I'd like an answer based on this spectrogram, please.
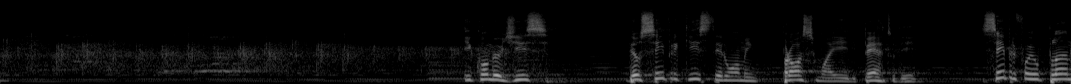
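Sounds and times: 
audience applause: 0.0 - 5.0
speech: 4.6 - 5.6, 6.3 - 10.7.

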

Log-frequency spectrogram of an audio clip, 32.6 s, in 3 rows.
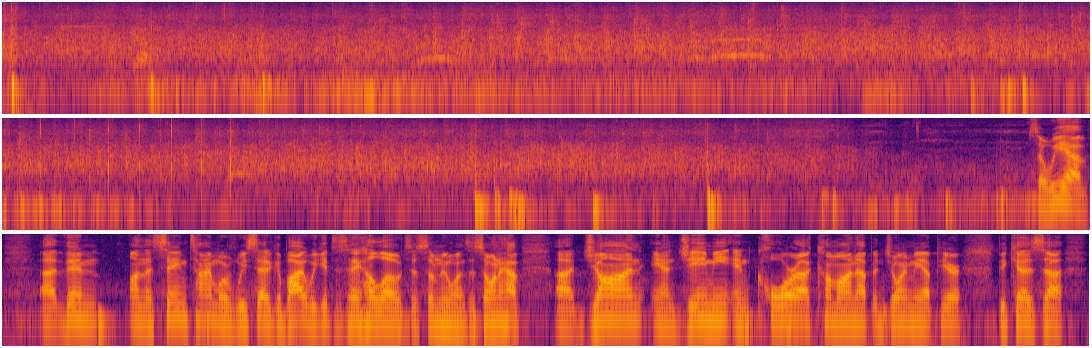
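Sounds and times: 
crowd clapping: 0.0 - 21.7
speech: 21.2 - 32.6.

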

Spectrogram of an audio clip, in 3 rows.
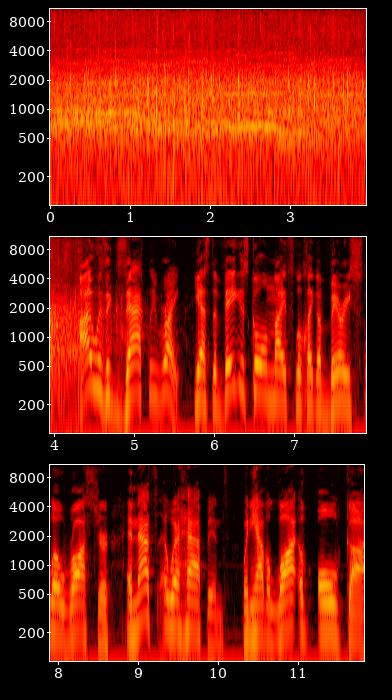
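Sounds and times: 
applause: 0.0 - 5.0
speech: 4.4 - 11.8.

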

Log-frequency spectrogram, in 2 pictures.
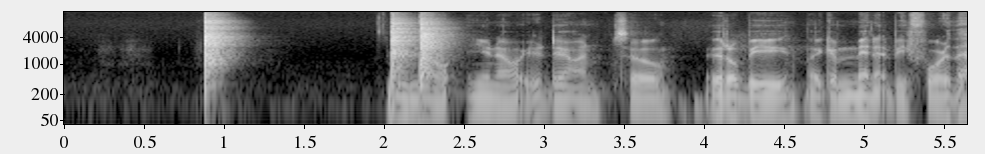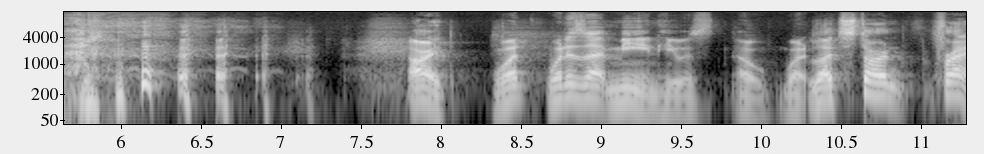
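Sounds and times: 
hand clap for audio sync: 0.9 - 1.2, 2.0 - 2.4
speech: 2.1 - 7.0, 7.6 - 11.2
laughter: 5.6 - 7.2.

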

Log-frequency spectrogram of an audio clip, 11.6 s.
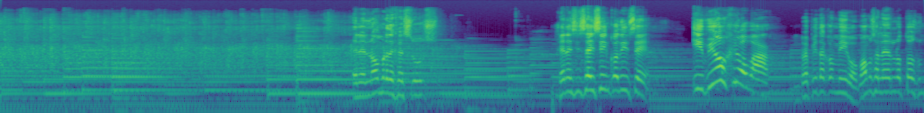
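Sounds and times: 
audience applauding: 0.0 - 5.5
speech: 4.4 - 5.6, 7.0 - 11.5.

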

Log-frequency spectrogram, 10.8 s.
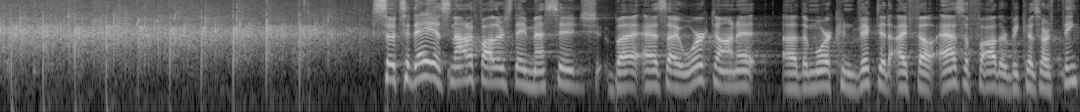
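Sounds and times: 
applause from a church congregation during a service: 0.0 - 3.8
speech: 3.8 - 10.7.

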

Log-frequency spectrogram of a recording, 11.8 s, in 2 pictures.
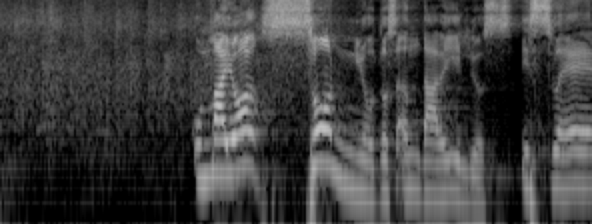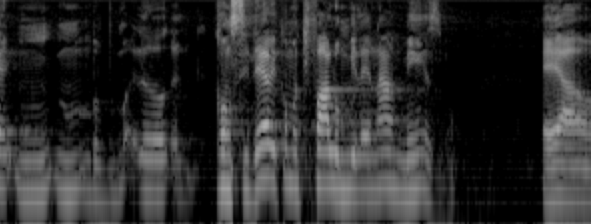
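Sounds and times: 
audience applauding: 0.0 - 2.4
speech: 2.0 - 10.4, 11.3 - 11.8.

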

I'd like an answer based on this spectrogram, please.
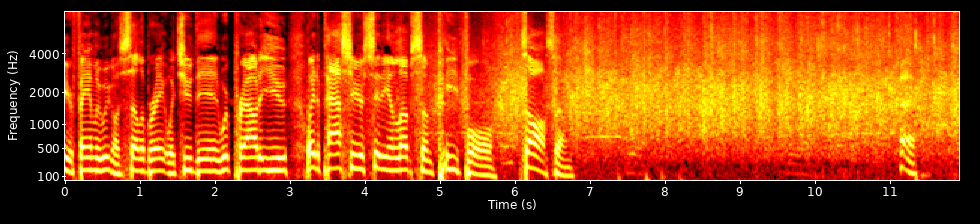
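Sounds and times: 
speech: 0.0 - 7.1, 11.2 - 11.6
people applauding: 3.4 - 11.9.

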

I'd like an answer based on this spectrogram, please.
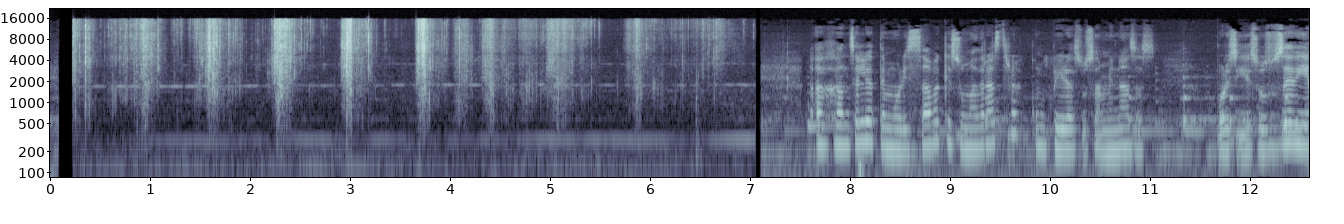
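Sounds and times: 
footsteps crunching through dry autumn leaves: 0.0 - 7.1
speech: 7.6 - 12.5.

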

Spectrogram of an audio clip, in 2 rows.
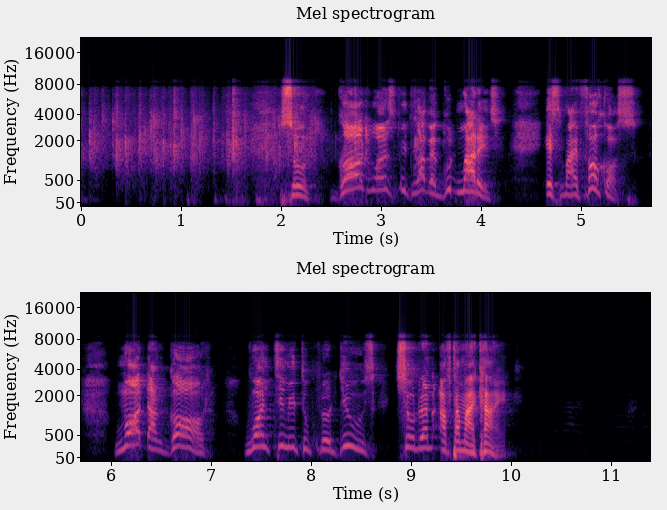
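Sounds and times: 
audience clapping: 0.0 - 3.9
speech: 2.0 - 10.0.

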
